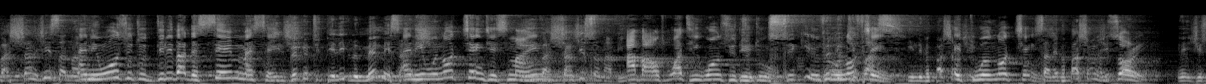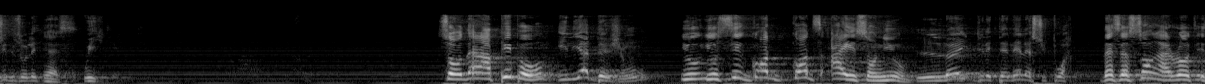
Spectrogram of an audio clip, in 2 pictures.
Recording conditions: large echoing room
